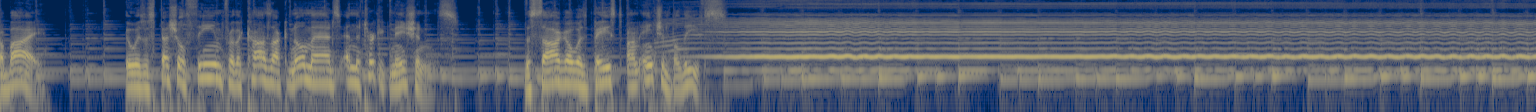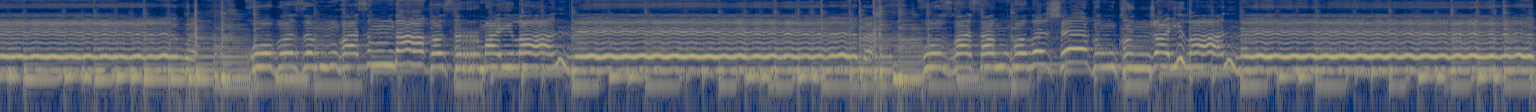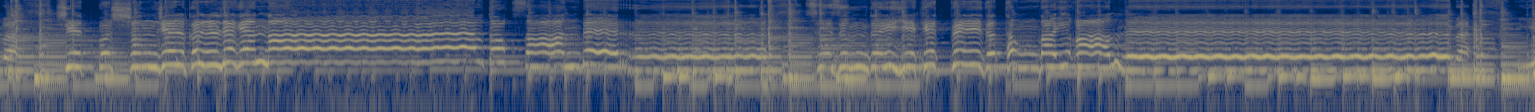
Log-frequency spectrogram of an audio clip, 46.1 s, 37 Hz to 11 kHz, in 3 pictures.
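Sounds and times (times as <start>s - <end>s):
string accompaniment: 0.0s - 9.8s
woman singing folk song: 3.0s - 46.0s.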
